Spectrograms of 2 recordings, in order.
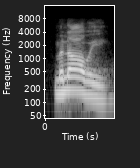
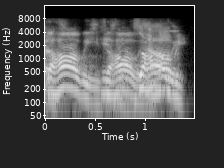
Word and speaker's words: Zahawi: Manawi. Am I saying it right? Zahawi.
